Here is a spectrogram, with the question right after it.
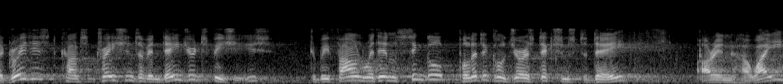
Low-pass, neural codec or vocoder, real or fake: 7.2 kHz; none; real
